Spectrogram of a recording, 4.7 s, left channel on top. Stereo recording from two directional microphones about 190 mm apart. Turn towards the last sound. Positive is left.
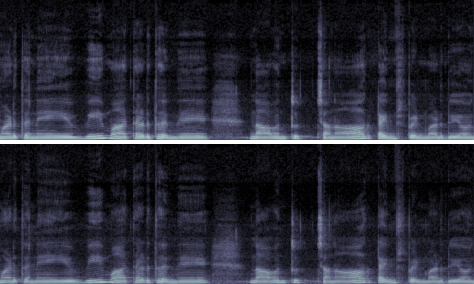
turn(degrees=15)  # may be behind; listen again after turning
